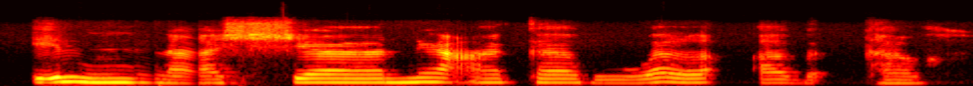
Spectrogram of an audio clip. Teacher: Huruf sya, inna sya-nya 2 harokat.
